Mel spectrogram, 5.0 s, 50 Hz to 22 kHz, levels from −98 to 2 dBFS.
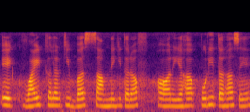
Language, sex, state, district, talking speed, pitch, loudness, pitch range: Hindi, female, Madhya Pradesh, Dhar, 155 wpm, 215 Hz, -18 LUFS, 205-220 Hz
